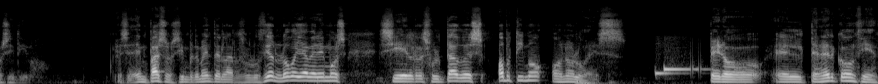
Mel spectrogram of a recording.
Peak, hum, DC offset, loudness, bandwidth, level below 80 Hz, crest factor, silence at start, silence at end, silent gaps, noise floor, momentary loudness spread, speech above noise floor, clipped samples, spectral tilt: -4 dBFS; none; under 0.1%; -23 LUFS; 16 kHz; -50 dBFS; 20 dB; 0 s; 0 s; none; -61 dBFS; 11 LU; 39 dB; under 0.1%; -5.5 dB/octave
